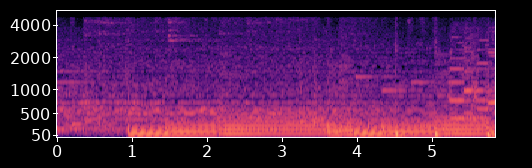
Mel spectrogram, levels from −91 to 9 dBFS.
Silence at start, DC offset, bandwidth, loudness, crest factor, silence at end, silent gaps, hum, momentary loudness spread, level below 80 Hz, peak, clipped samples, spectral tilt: 0 s; under 0.1%; 4.9 kHz; -25 LUFS; 18 dB; 0 s; none; none; 9 LU; -28 dBFS; -6 dBFS; under 0.1%; -11.5 dB/octave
